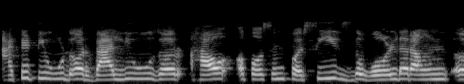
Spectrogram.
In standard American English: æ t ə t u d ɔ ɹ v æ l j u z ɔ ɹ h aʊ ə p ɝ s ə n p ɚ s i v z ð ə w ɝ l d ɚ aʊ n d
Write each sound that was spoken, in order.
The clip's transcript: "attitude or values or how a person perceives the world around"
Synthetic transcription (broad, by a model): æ t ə t u d ɔ ɹ v æ l j u z ɔ ɹ h aʊ ə p ɝ s ə n p ɚ s i v z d ə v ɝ l d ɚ aʊ n d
